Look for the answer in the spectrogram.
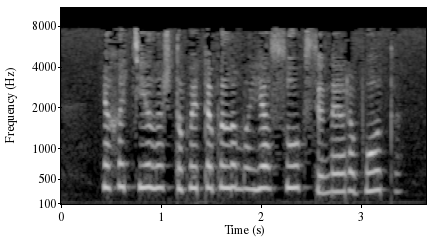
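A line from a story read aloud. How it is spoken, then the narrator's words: Sobbing. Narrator (Russian): Она всхлипнула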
